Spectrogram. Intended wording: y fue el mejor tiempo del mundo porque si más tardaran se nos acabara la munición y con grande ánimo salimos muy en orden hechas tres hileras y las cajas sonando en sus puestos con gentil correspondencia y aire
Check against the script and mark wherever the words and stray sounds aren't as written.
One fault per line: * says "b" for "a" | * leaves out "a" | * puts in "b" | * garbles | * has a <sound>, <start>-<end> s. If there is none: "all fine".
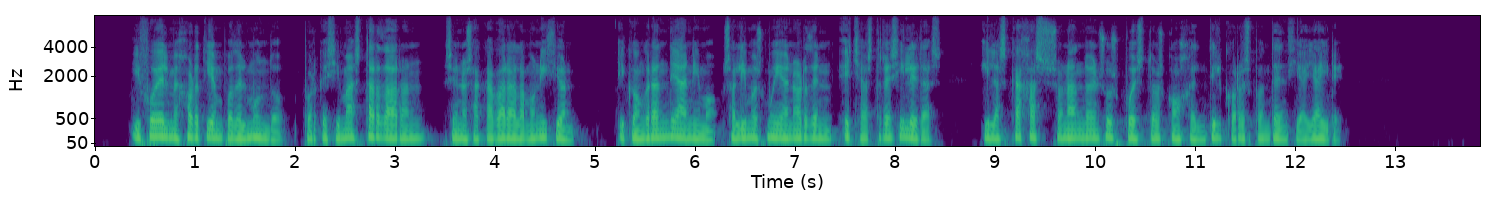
all fine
